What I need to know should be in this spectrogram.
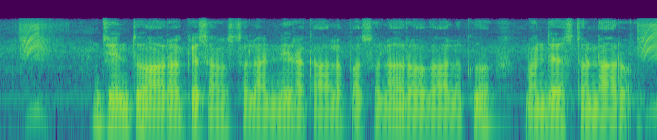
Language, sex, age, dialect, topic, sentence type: Telugu, male, 25-30, Southern, agriculture, statement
